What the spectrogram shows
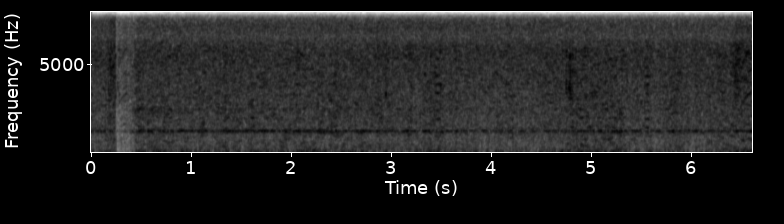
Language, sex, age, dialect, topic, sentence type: Maithili, male, 25-30, Bajjika, banking, statement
